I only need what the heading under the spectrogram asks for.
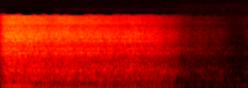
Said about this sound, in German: Ausatmen. Direkt wieder einatmen.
